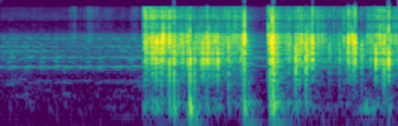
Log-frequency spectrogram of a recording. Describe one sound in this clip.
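Music plays from a vinyl record, loud and crackly.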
